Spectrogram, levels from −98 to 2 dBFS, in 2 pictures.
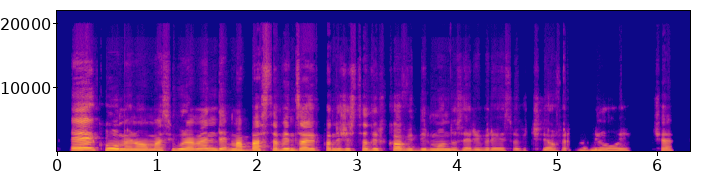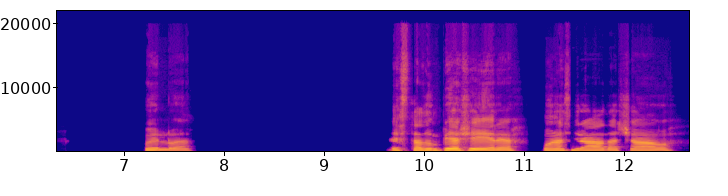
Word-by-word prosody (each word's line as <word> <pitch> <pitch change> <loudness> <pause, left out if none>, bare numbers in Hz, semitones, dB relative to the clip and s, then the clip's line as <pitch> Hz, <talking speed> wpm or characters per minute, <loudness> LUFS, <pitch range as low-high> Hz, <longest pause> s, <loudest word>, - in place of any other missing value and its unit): Eh, 285 0 +5
come 225 -7 +2
no, 190 0 -1
ma 180 0 -3
sicuramente. 205 +3 -1
Ma 190 -1 +1
basta 215 +3 0
pensare 220 0 +1
che 210 - -15
quando 220 0 -4
c'è 220 0 -5
stato 220 +1 -6
il 215 0 -5
COVID, 195 -7 -3
il 185 - -4
mondo 190 -2 -5
s'è 170 -1 -8
ripreso, 160 -1 -9
che 155 - -18
ci - - -20
siamo 175 -1 -8
fermati 165 +1 -14
noi, 165 -2 -8 0.2
cioè 160 -2 -8 1.1
quello 175 -3 0
è. 155 -1 -6 2.0
È 205 - 0
stato 205 +2 +2
un 210 -1 -2
piacere. 205 -4 +4
Buona 205 +1 +2
serata. 195 -3 +1
Ciao. 190 -1 0
195 Hz, 155 wpm, -23 LUFS, 180-215 Hz, 2.0 s, Eh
